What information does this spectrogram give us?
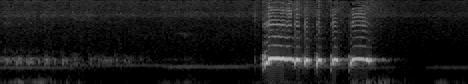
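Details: Loud local zebra dove used as a singing lure: a soft murmur and low rumble in the background, then a clear phrase of quick, bubbling coo notes near the end.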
